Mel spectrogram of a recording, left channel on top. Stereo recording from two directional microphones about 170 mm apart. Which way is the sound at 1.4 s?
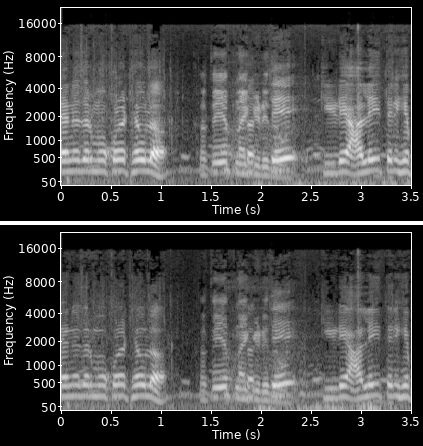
30° right (ahead or behind).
